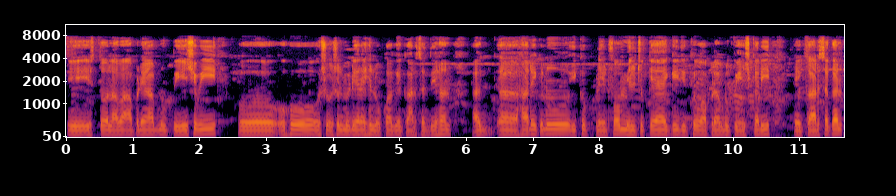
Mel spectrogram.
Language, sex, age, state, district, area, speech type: Punjabi, male, 30-45, Punjab, Tarn Taran, urban, spontaneous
